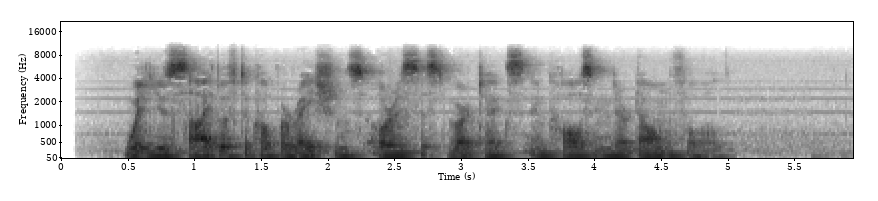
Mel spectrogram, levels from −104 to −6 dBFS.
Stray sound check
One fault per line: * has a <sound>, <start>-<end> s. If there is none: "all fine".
all fine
